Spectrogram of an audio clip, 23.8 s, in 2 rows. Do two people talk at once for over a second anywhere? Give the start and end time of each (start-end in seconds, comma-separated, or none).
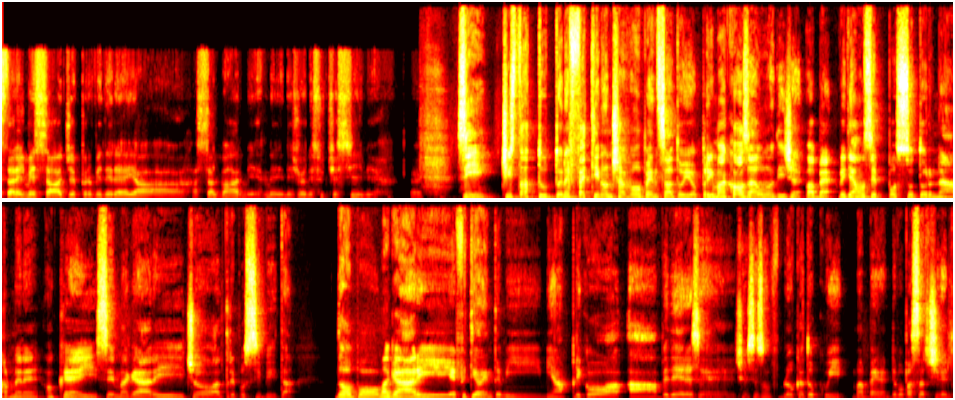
none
